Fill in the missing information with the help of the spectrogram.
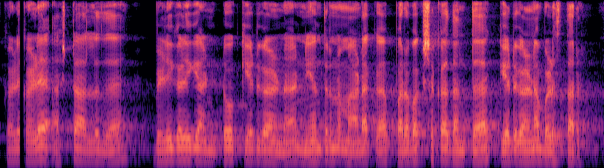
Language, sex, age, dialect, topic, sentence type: Kannada, male, 18-24, Dharwad Kannada, agriculture, statement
